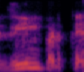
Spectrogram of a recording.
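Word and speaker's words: ह्रीं: हरीम नहीं पढ़ते, रीम पढ़ते, एच साइलेंट रहेगा।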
